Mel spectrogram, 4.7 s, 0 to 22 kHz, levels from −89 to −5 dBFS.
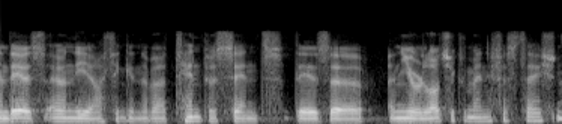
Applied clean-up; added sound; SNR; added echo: none; none; none; none.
